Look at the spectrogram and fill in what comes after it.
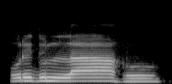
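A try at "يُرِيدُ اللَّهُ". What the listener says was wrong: টান হবে ইউরিদুল্লাহু বলুন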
